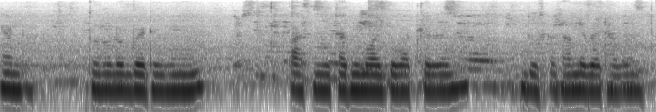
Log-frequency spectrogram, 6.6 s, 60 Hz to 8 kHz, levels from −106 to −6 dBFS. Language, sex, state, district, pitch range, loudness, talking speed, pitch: Hindi, male, Jharkhand, Jamtara, 155-185 Hz, -26 LUFS, 200 wpm, 160 Hz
